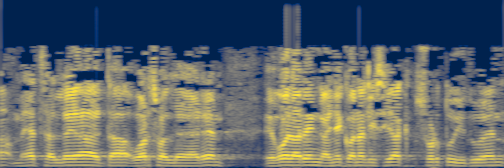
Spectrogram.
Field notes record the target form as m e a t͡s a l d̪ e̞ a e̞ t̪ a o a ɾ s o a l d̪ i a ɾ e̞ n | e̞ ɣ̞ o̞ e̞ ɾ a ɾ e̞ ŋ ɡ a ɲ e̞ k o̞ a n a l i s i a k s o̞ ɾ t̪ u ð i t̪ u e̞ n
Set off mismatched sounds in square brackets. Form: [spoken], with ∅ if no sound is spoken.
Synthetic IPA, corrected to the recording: m e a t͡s a l d̪ e̞ a e̞ t̪ a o a ɾ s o a l d̪ [e] a ɾ e̞ n | e̞ ɣ̞ o̞ e̞ ɾ a ɾ e̞ ŋ ɡ a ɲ e̞ k o̞ a n a l i s i a k s o̞ ɾ t̪ u ð i t̪ u e̞ n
